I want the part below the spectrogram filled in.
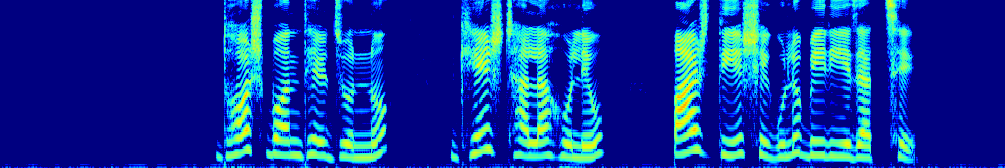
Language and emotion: Bengali, neutral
